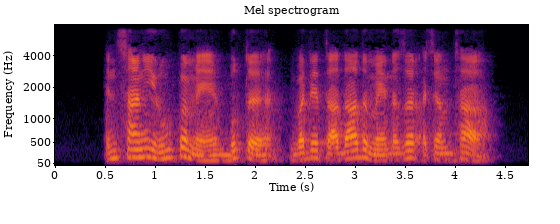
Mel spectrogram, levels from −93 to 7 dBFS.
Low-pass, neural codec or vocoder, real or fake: 7.2 kHz; none; real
